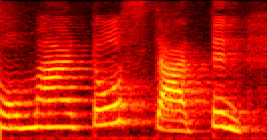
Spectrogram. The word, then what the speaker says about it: somatostatin: நான் எப்பவுமே அந்த somatostatin stomato pronounce பண்ணுவேன். So don't do like that. It is somatostatin.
